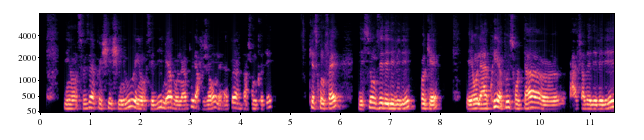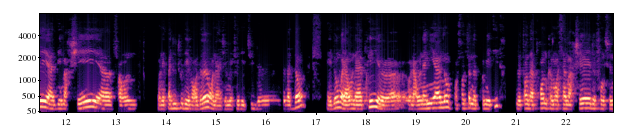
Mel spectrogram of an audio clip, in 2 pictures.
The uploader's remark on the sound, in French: répondre aux questions de nos auditeurs qui sont venus en direct sur notre Discord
